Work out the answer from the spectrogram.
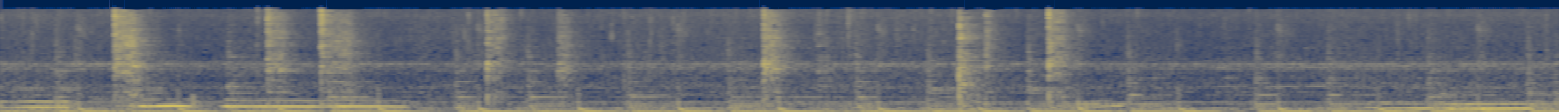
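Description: Chopped onion and garlic sizzling as they sauté in oil in a steel wok. A metal spatula stirring them scrapes and knocks against the wok several times, at irregular intervals.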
